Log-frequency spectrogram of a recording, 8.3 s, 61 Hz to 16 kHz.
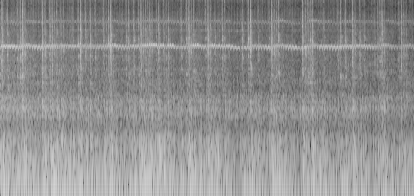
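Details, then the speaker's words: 1929 Ford Model A engine running with a steady high whistle from a leaking carburetor gasket drawing in air, a vacuum leak. "That whistling sound is the carburetor gasket leaking. So, it's taking in air as well."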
